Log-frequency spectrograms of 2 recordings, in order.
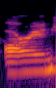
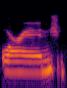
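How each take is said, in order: First: It is said with a Boston accent. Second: It is said with a neutral accent.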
